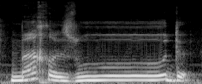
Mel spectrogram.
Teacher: ساکن دال تو پھر حروف قلقلہ میں سے آ جاتی ہے، تو یہاں پہ پھر جھٹکا پیدا ہوگا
